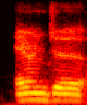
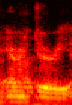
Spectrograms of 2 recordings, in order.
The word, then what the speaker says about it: Erinduri: The headmaster is Erinder Opalbow. Wait, sorry, Erinduri Opalbow.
